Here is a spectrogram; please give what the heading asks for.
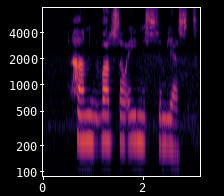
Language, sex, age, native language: Icelandic, female, 40-49, Icelandic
